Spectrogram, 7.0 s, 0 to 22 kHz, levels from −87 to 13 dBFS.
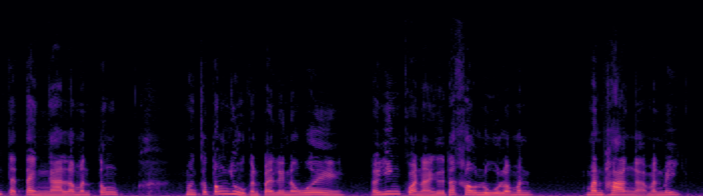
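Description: Speech clip with no audible technical faults.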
